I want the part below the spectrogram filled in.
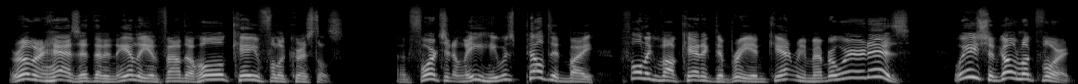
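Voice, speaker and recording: A man's voice: high-pitched, bright, forceful tone, no echo, clean studio sound, full character voice. A man voicing a wisecracking toy piggy bank in a video game, a brash know-it-all with a sardonic, folksy delivery. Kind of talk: video game character voice lines.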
